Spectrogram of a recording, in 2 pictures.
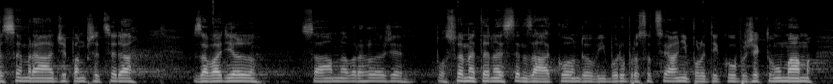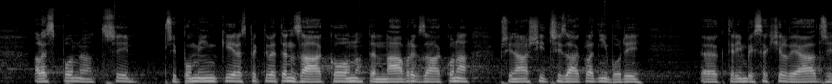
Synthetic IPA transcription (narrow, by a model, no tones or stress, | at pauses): sɛmɾaːt̪ʒɛpanpr̥ɛt̪t͡sɛda | zavaɟɪl | saːmnavr̩ɦl̩ʒɛ | po̞svɛmɛt̪ɛnɛst̪ɛnzaːko̞ndo̞viːbo̞ɾupɾo̞so̞t͡sɪaːlɲiːpo̞lɪt̪ɪkup̬ɾot̪oʒɛk̚t̪o̞mumaːmʔalɛspo̞ɲt̪r̥ɪ | pr̝̥ɪpo̞miːŋkɪɾɛspɛk̚t̪ɪvɛt̪ɛnzaːko̞nt̪ɛnːaːvr̩ɣzaːko̞napr̝̥ɪnaːʃiːt̪r̥ɪzaːkladɲiːbo̞dɪ | kt̪ɛɾiːmbɪxsɛxcɛlvɪaːd̪rɪt̪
